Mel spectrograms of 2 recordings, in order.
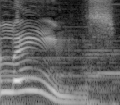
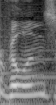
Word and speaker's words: villeins: welcome to Lords and the lanes or villains if you prefer that's also a correct pronunciation though I don't want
